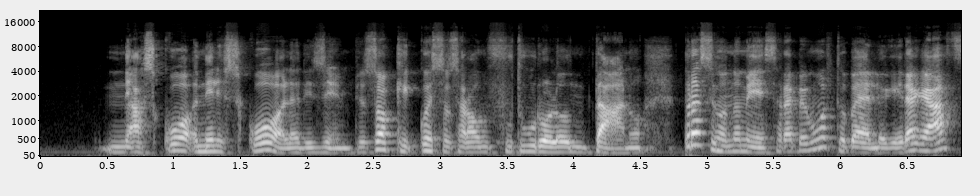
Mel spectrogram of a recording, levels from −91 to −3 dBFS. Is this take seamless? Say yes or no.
yes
